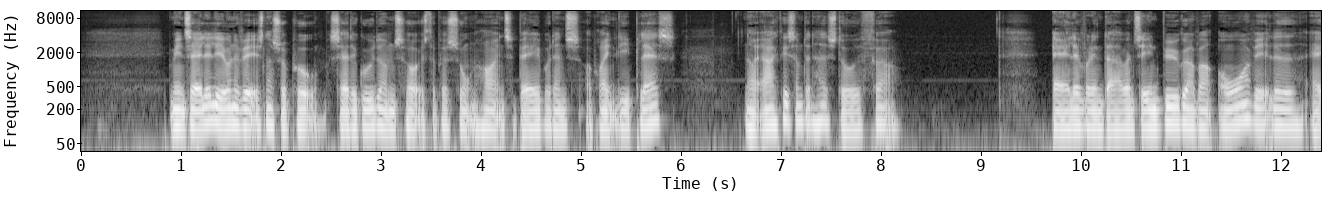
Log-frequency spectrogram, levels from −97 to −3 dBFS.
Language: Danish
